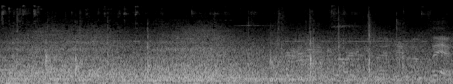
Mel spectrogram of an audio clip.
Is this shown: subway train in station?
yes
